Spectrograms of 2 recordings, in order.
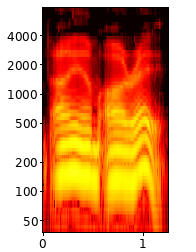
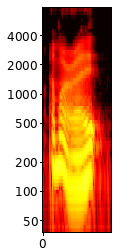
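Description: First: Slow, drawn-out Texan drawl; McConaughey impression. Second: Quick easy Matthew McConaughey line; McConaughey impression. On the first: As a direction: stretch it lazily like McConaughey. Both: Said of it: "McConaughey impression".

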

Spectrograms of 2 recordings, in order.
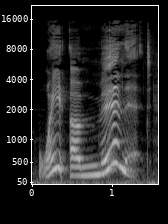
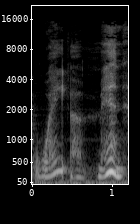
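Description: First: Very slow, drawn-out husband voice; hammed-up slow double take with swooping pitch; husband's amazed double take. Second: Low mock man's voice; a low, stunned husband noticing his wife; husband's double take. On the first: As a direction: stretch it out slowly as a stunned, impressed husband. Imagined husband's second, bigger double take. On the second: Imagined husband's first double take.

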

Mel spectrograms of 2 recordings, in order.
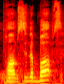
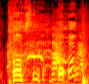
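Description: First: Said in the usual way. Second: Slow, laughing through the words. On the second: Shown as a demonstration. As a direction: laugh it out slowly.

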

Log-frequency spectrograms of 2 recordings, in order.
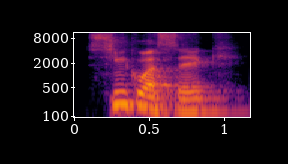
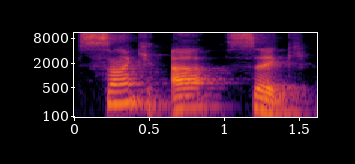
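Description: First: "Cinco à sec" with two-syllable SEEN-koo; Portuguese pronunciation. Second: Slow "Cinq à sec" as sɛ̃k-a-SEK; French pronunciation. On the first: Teacher guessing how Brazilians say the brand, Portuguese pronunciation. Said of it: "pronuncia em português". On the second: Teacher modelling the laundry brand, French pronunciation. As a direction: give "Cinq" one nasal syllable, words separated. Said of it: "Cinco em francês". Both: Shown as a demonstration.

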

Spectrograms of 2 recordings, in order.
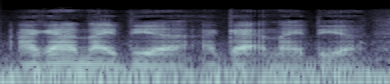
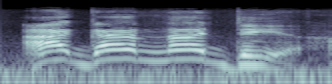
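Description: First: Said in the usual way. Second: High, loud, drawn-out orator's proclamation; Martin Luther King. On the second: Pretend. Caller doing his preacher impression, loud soaring oratory. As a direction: stretch it out like a booming rally speech. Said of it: "That was my Martin Luther King".

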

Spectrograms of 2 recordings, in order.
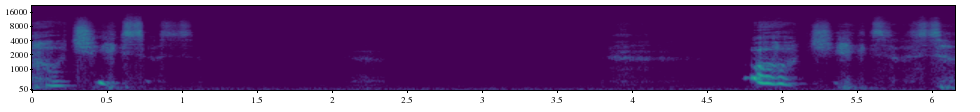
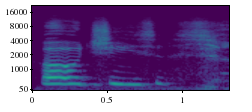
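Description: First: Soft breathy whisper to Jesus; whispered prayer. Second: Slow prayer. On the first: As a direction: barely breathe the name in prayer. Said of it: "whispered prayer". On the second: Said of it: "slow prayer". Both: Real, not acted.

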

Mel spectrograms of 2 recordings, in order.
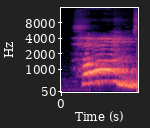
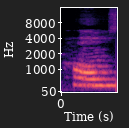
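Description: First: High, loud exclamation of disbelief; astonished echo. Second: Said in the usual way. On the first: A narrator's reading. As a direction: repeat HOME loudly, pitched high in shock. Missus Rogers repeats it, astonished.

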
